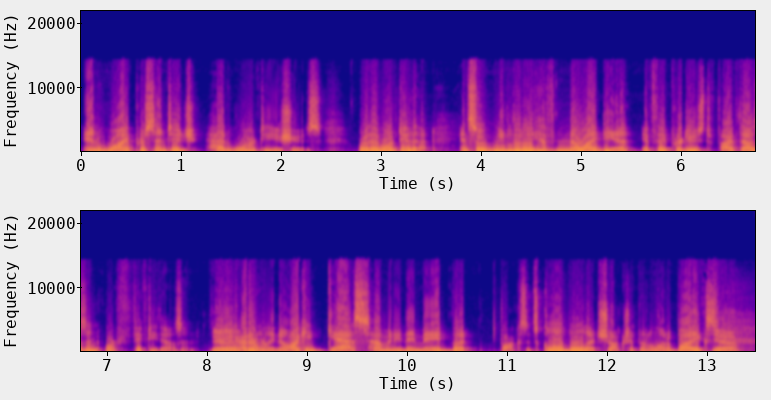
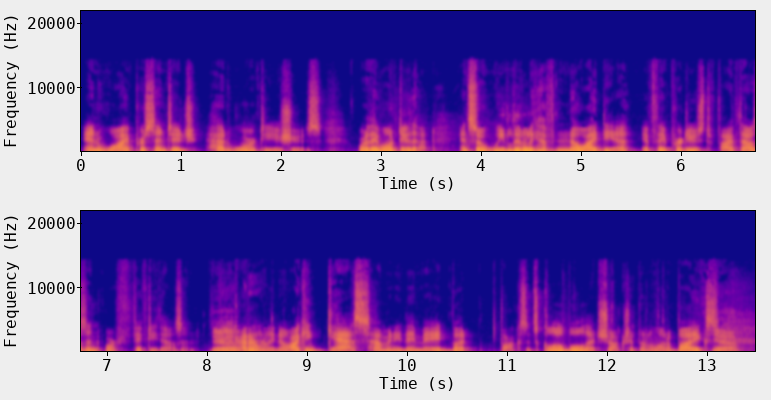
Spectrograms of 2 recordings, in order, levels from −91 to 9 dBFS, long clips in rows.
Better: second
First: distortion; heavy; 12% of the sound clipped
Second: none

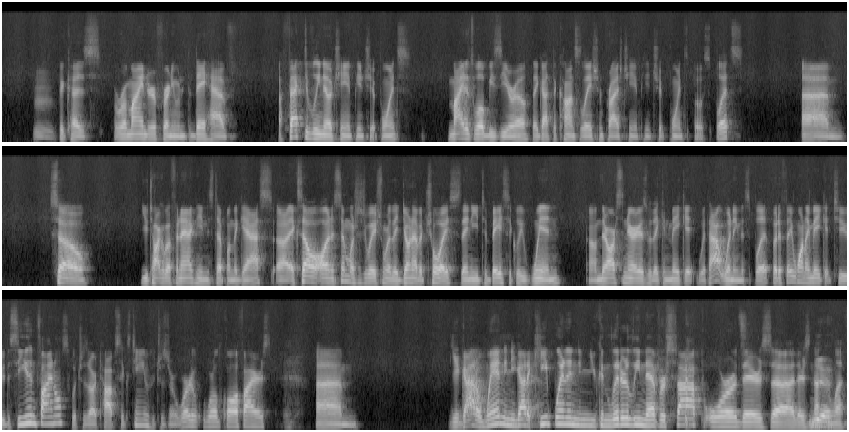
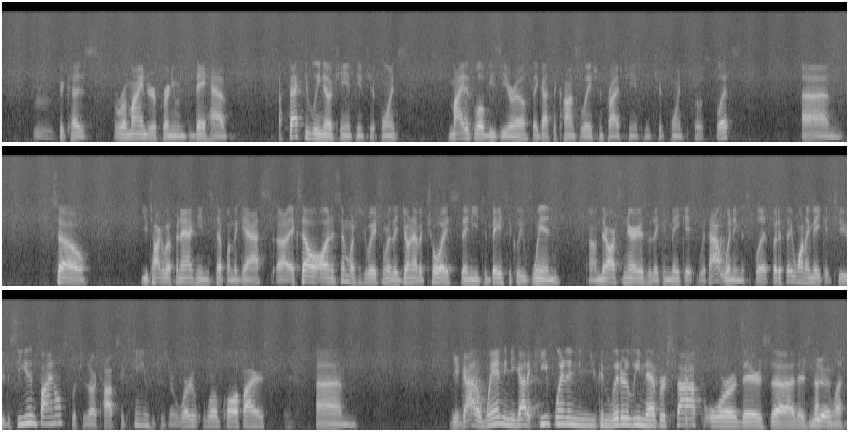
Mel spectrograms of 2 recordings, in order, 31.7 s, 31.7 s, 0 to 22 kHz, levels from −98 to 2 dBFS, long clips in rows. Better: first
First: hiss; faint; throughout; 25 dB below the speech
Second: hiss; loud; throughout; 8 dB below the speech

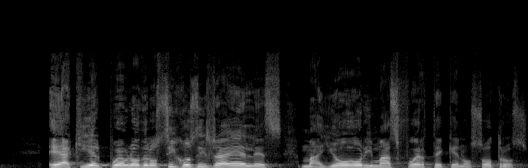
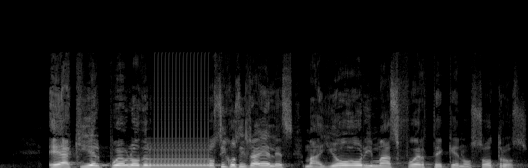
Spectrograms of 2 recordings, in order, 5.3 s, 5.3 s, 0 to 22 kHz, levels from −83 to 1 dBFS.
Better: first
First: none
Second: audio freezing; at 1.5 s for 0.5 s

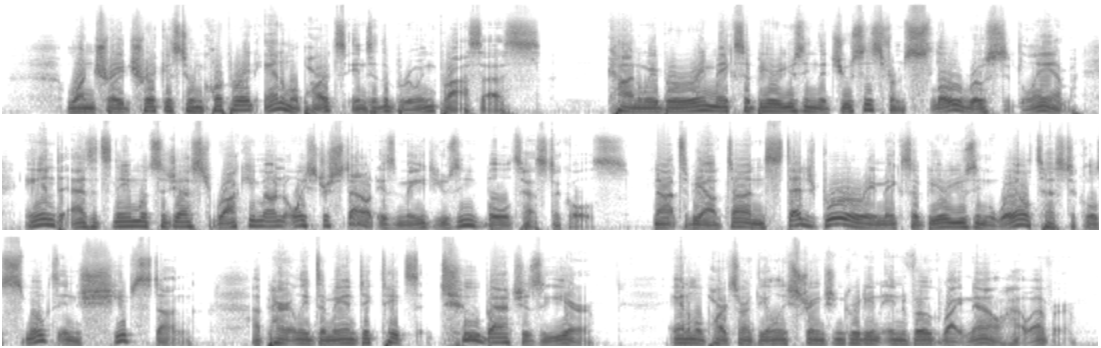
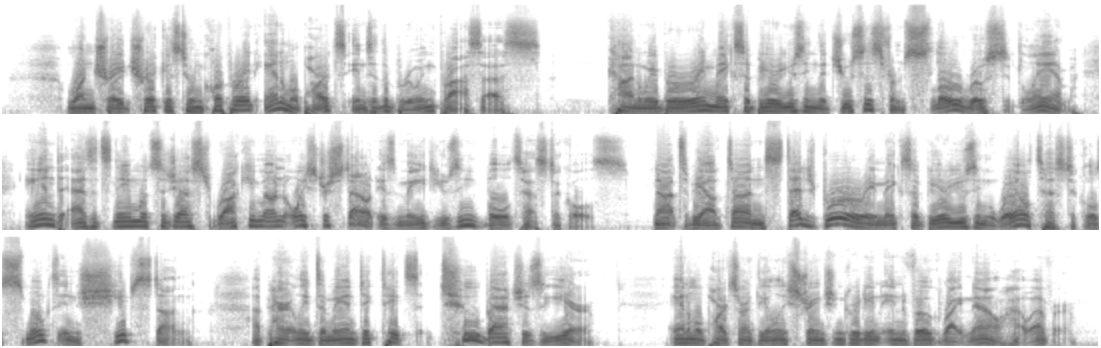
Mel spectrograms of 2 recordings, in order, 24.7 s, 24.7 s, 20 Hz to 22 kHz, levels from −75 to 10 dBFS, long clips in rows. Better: neither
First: distortion; heavy; 8 dB below the speech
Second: distortion; heavy; 8 dB below the speech

